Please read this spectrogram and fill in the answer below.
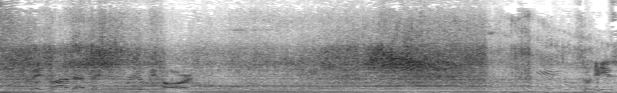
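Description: Off-road freestyle truck's engine held at high revs as it spins donuts in loose dirt, a steady note that shifts in pitch about five seconds in, with voices shouting over it early on.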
